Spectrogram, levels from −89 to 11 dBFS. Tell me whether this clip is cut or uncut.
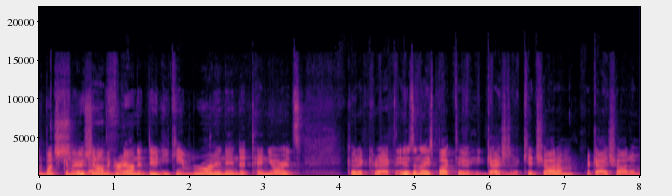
uncut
